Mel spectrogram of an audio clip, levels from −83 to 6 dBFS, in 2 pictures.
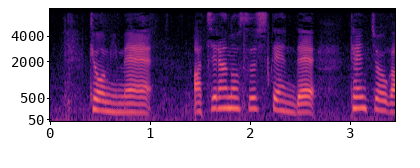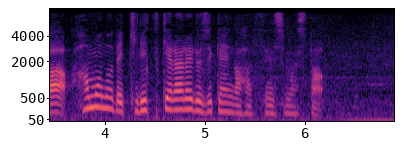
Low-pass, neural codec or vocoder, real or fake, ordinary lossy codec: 7.2 kHz; none; real; none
